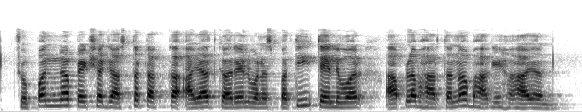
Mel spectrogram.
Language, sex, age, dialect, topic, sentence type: Marathi, male, 31-35, Northern Konkan, agriculture, statement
